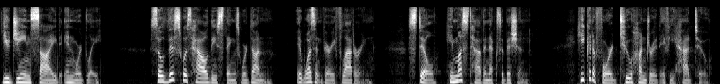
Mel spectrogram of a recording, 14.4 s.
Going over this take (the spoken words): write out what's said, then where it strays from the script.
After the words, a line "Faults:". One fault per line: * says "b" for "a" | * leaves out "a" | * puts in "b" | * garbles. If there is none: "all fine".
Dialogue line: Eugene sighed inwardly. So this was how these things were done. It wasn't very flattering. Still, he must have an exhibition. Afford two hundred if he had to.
Eugene sighed inwardly. So this was how these things were done. It wasn't very flattering. Still, he must have an exhibition. He could afford two hundred if he had to.
Faults:
* puts in "He could"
